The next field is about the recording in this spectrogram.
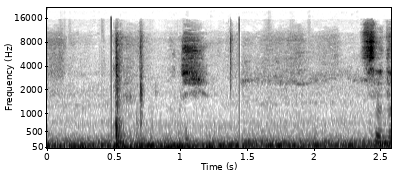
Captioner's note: car hits pot hole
